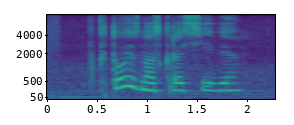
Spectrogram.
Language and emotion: Russian, neutral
